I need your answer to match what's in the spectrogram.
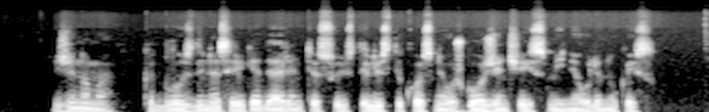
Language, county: Lithuanian, Kaunas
